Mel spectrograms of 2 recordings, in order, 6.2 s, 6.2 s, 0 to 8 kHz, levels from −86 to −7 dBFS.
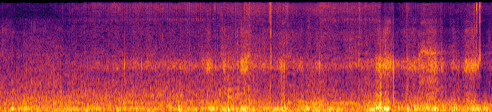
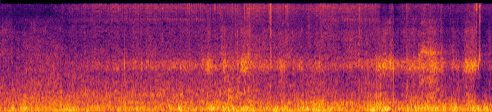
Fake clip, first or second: second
